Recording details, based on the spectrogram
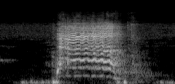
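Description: A female goat gives a single loud, quavering bleat lasting about half a second.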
